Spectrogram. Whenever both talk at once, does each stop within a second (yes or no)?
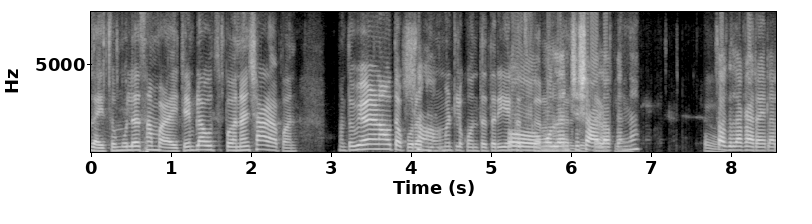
no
